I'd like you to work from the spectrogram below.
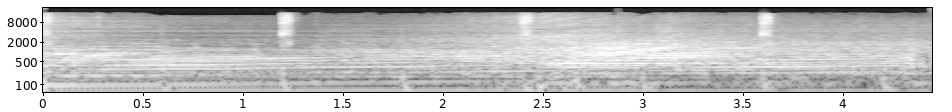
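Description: A Ford Focus RS accelerates hard on twisty mountain roads, its engine droning loud and close with a steady, sustained rising whir and no voices over it.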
